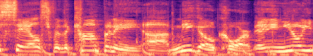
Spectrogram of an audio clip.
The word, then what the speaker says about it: Mego: who cares moving on migo pronounced migo which is true uh was started by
